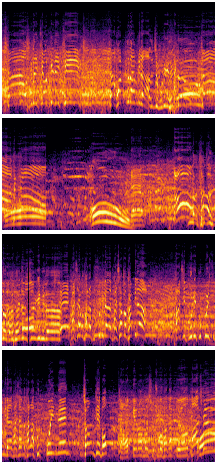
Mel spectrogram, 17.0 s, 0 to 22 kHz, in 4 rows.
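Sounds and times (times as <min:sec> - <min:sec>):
men shouting excitedly: 0:00.0 - 0:05.2, 0:06.0 - 0:17.0.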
